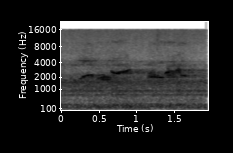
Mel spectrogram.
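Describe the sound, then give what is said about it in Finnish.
Common blackbird singing, faint fluted whistled phrases rising and falling over a steady background hiss. “Toi mustarastaan laulu, se on niin kaihoisaa.”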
